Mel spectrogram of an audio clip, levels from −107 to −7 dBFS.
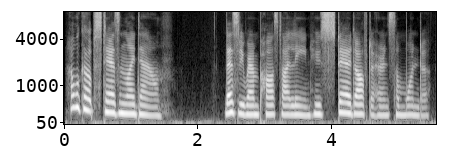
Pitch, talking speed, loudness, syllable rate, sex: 210 Hz, 195 wpm, -17 LUFS, 5.4 syllables/s, female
